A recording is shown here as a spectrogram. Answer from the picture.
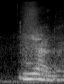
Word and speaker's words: Inyanga: Inyanga, yeah. Inyanga. How do you spell that?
